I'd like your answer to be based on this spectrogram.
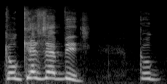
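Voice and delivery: loud, high yell; hyped shout. Real, not acted. Streamer cheering himself on to chase Fang, loud high yell. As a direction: shout yourself on to chase her.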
